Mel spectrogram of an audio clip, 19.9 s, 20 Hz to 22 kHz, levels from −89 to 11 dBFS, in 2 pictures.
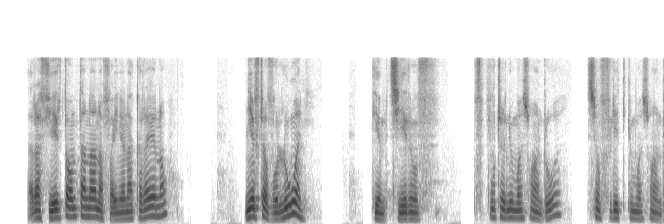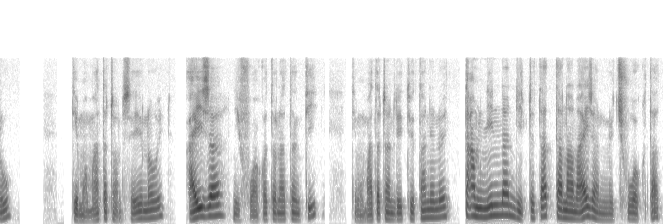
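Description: In the pauses at 0.0–0.42, 2.76–7.12, 8.58–8.82, 10.26–11.04, 12.60–12.76, 15.16–15.24 and 16.86–16.94 s, the background turns into a flat, featureless hiss, about 18 to 23 dB quieter. This is comfort noise in place of the background, likely from discontinuous transmission.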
